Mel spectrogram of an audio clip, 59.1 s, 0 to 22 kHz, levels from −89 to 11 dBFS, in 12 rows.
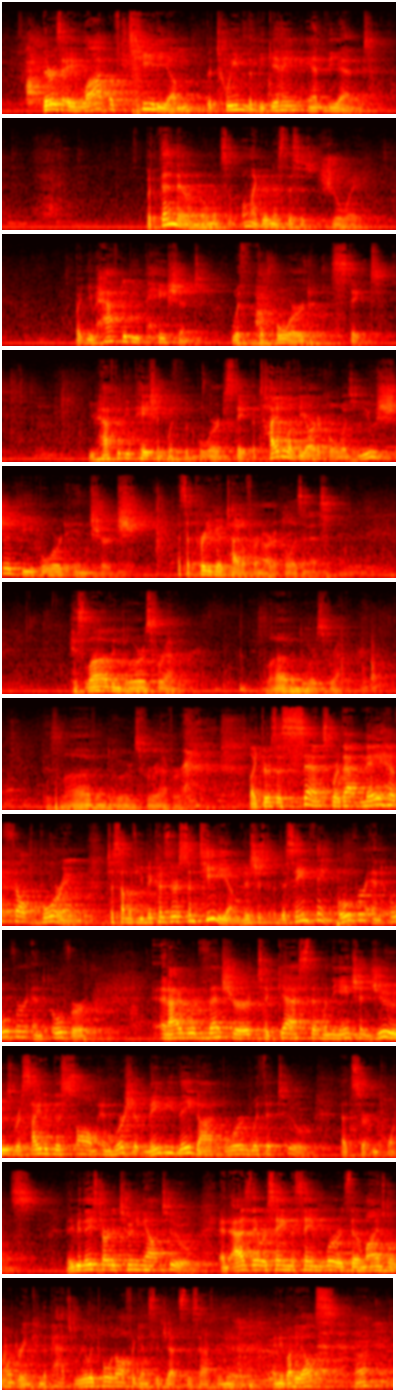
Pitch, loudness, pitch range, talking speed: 125 Hz, -25 LUFS, 115-155 Hz, 165 wpm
